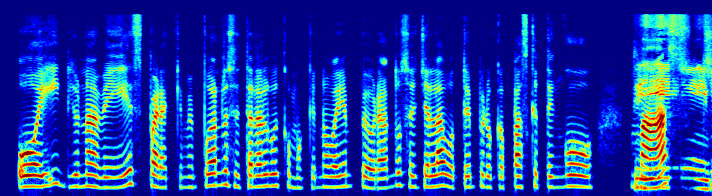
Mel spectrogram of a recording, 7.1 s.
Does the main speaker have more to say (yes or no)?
no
